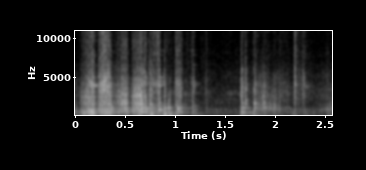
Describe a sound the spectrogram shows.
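A hollow bamboo pole knocks onto the ground.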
